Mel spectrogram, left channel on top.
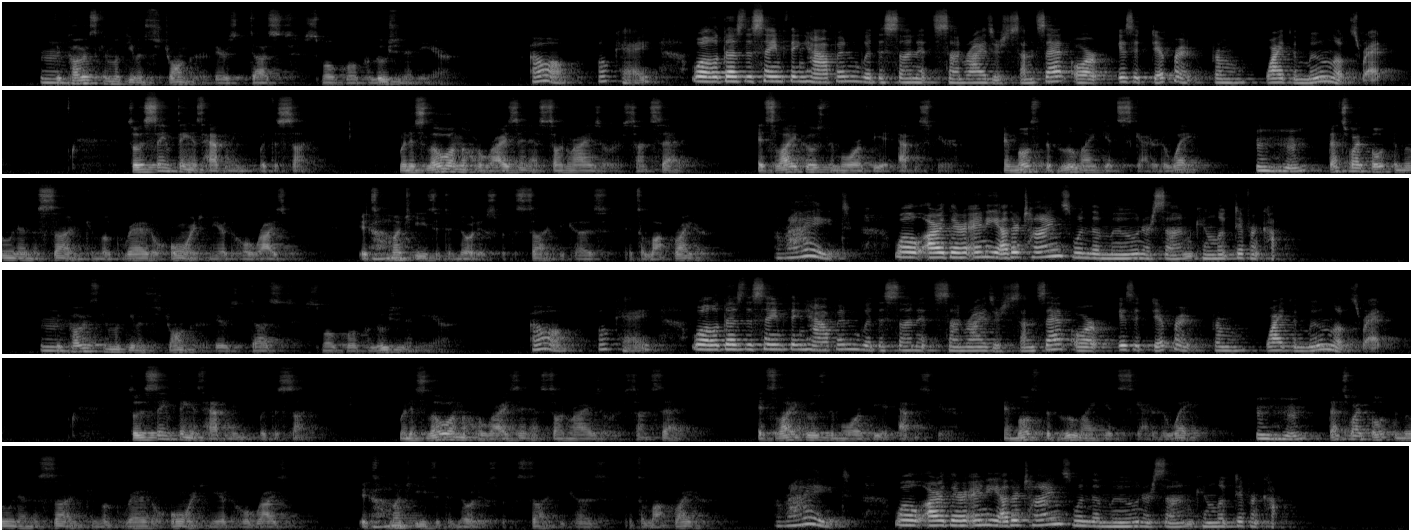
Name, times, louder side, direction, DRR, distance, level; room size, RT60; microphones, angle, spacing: voice 1, 0.5-4.5 14.8-15.1 15.3-17.2 18.1-20.9 21.6-23.6 24.1-26.0 27.4-31.1 31.8-34.2 34.5-35.2, left 3 dB, 60° left, 8 dB, 1.3 m, -36 dB
voice 2, 5.3-5.6 6.0-13.8 26.6-27.1 31.9-32.2 35.9-36.5 36.8-40.9, left 2 dB, 25° left, 10 dB, 0.8 m, -30 dB
13.5 x 5.4 x 9.1 m, 0.73 s
head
